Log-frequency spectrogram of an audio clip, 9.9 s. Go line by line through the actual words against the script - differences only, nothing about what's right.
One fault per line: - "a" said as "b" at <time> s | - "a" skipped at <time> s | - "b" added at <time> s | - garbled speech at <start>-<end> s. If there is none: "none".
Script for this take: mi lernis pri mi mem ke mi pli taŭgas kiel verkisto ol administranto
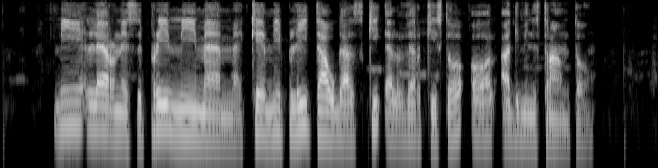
none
